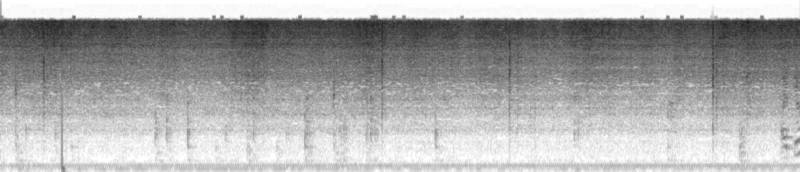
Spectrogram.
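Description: Onions fry in a pan for a Kerala curry, giving a steady loud sizzle with scattered crackles and the clicks of stirring, and no voices over them.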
